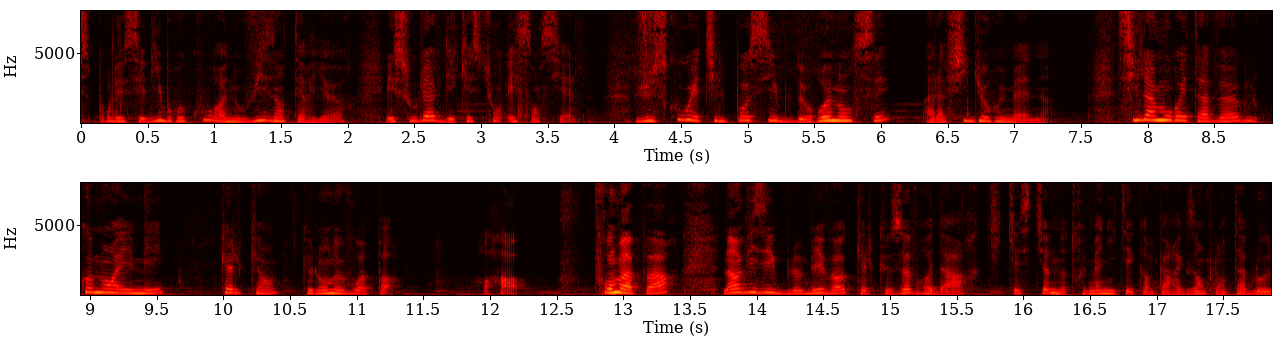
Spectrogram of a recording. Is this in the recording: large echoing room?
no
